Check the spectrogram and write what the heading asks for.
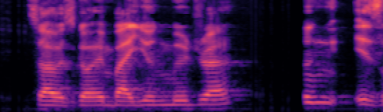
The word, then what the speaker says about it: Jung Mudra: oo in both words is actually the same Yung mudra you know it's like oo Yung mudra yeah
